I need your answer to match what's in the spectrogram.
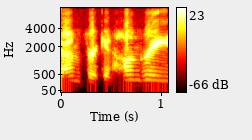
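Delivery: ordinary delivery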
